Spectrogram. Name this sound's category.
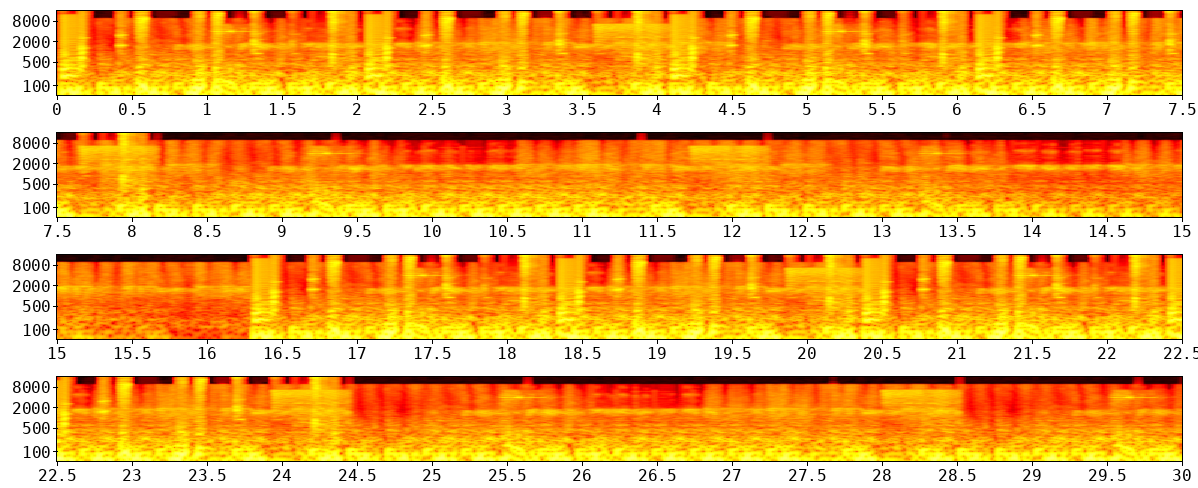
Music > Multiple instruments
